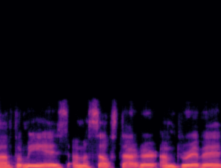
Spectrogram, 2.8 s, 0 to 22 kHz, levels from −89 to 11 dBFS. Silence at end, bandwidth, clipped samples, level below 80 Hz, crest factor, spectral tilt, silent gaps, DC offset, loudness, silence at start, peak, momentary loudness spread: 0 s; 9 kHz; under 0.1%; -70 dBFS; 12 dB; -6 dB/octave; none; under 0.1%; -23 LUFS; 0 s; -10 dBFS; 4 LU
